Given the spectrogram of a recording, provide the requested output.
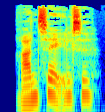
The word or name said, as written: ransagelse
